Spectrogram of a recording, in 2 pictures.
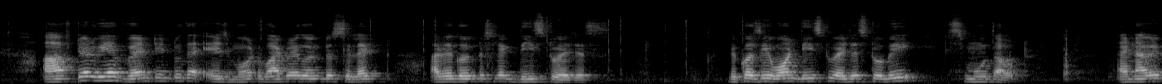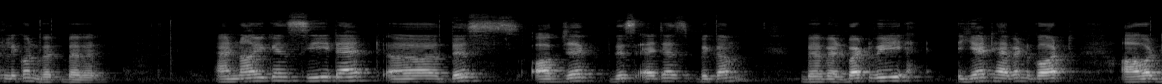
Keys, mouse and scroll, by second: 3.4 alt+click, 4.9 alt+click, 6.1 shift+click, 6.8 alt+click, 12.0 click, 13.3 alt+click, 18.8 alt+click.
